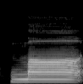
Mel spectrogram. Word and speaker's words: ม: first of all pronounced so ma is a middle tone the actual consonant ma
